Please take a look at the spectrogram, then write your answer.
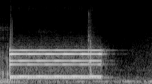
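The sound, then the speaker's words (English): A steady electronic phone tone from a phone call sounds once, loud, for about a second between two sharp clicks, then cuts off into quiet room noise. No one speaks. “Interrupted briefly by a phone call, but, you know, you're a busy guy.”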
